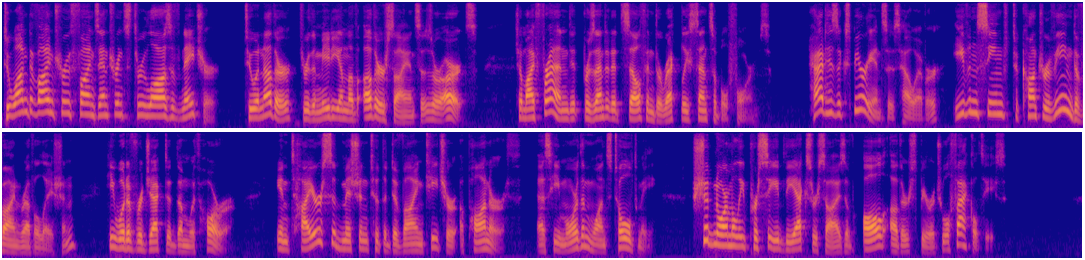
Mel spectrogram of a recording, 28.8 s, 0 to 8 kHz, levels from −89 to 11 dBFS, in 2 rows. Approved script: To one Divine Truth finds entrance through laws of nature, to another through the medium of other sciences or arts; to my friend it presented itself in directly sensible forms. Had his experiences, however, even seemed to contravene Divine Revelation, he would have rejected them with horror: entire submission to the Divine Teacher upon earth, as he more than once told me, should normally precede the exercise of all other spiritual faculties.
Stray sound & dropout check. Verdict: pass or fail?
pass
